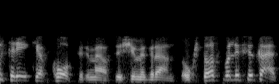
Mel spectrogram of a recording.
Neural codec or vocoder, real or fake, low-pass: none; real; 7.2 kHz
